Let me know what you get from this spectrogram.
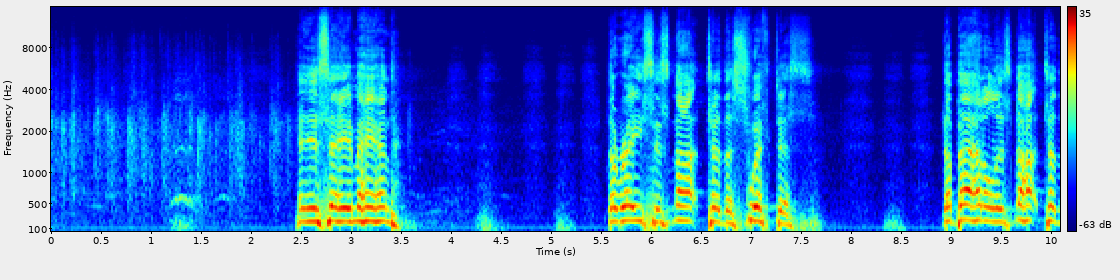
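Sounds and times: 
audience clapping hands: 0.0s - 3.7s
speech: 2.4s - 3.6s, 5.6s - 7.6s, 8.9s - 10.0s.

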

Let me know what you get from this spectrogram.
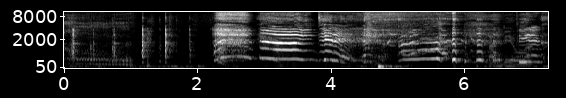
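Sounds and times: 
dog growling when rubbed: 0.0s - 1.6s
laughter: 0.0s - 2.8s, 4.3s - 7.1s.

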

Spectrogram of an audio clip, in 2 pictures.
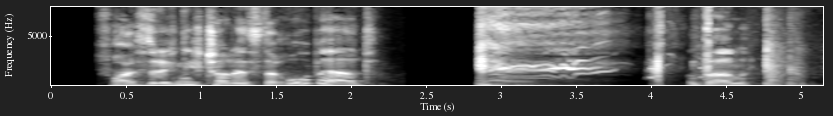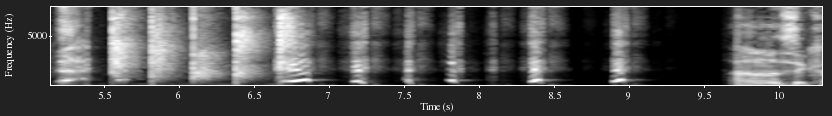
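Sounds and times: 
speech: 0.4s - 2.2s, 4.0s - 5.1s, 9.7s - 10.2s
laughter: 2.9s - 4.6s, 6.6s - 9.1s
applause clapping: 5.5s - 6.7s.

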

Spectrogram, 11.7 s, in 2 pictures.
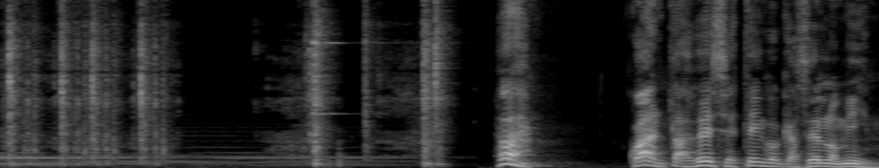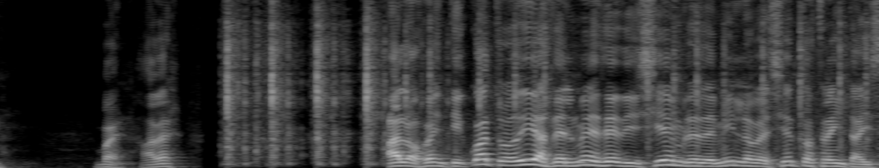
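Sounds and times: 
typewriter being loaded with paper and typed on: 0.0s - 1.2s, 7.4s - 11.7s
speech: 3.3s - 3.6s, 4.2s - 7.2s, 8.4s - 11.7s.

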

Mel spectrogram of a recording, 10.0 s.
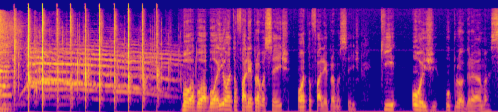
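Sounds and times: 
round of applause: 0.2s - 4.2s
speech: 3.7s - 9.9s.

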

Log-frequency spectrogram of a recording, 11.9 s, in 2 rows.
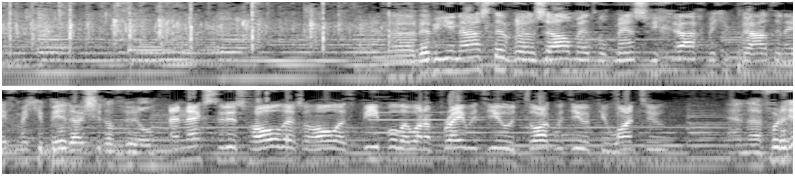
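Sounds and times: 
audience clapping: 0.0s - 4.2s
speech: 3.1s - 11.8s.

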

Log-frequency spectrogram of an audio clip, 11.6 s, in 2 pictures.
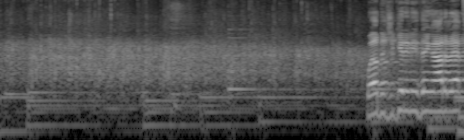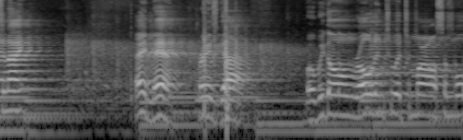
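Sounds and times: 
audience hand clapping: 0.0s - 5.7s, 6.5s - 9.6s
speech: 4.6s - 6.4s, 7.5s - 9.0s, 9.6s - 11.5s.

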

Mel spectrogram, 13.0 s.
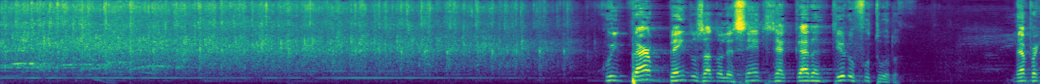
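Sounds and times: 
audience applause: 0.0s - 7.4s
speech: 7.6s - 11.3s, 12.7s - 13.0s.

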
